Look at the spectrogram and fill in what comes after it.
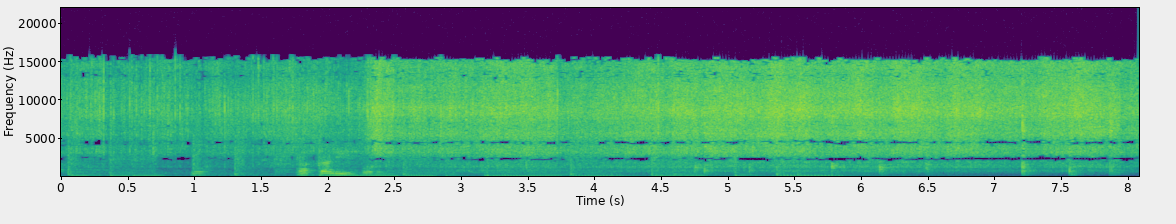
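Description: Oil sizzling in a stainless steel kadai while onions, curry leaves and green chillies are stirred with a metal slotted spatula that scrapes and clicks against the pan. About two seconds in the sizzle turns louder and hissier as chopped tomatoes go into the hot oil.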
